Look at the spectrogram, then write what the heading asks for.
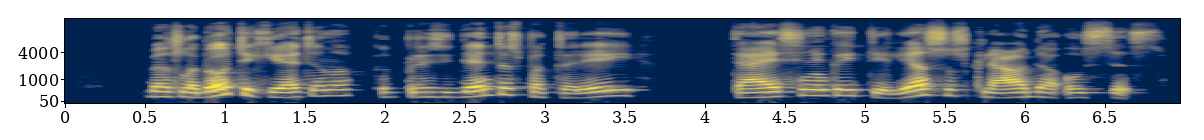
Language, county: Lithuanian, Vilnius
